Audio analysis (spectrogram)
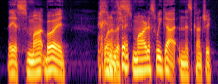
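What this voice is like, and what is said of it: Put-on Vernon, Florida accent. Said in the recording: “That's a good Vernon, Florida accent.”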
